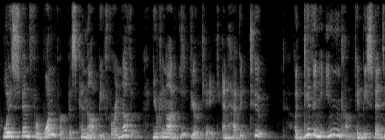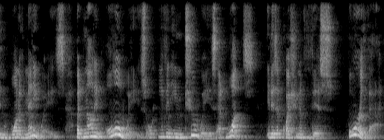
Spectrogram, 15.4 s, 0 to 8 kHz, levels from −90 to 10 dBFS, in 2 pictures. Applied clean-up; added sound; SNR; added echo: none; none; none; reverberation time 0.6 s.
